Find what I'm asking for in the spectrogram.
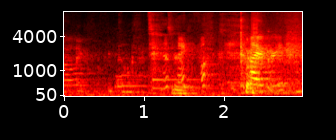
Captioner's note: laughs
